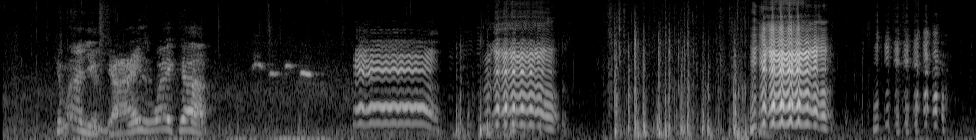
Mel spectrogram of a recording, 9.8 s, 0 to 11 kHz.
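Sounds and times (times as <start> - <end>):
goat giving loud nasal quavering bleats: 3.5 - 5.7, 7.4 - 9.6.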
